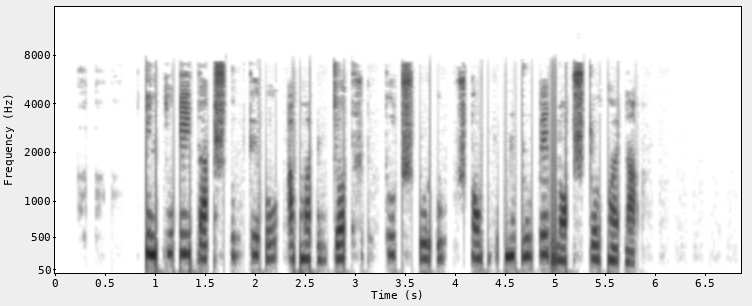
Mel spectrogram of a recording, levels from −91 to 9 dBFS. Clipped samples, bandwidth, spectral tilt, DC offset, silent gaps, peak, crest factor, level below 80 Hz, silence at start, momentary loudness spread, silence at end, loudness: under 0.1%; 7.8 kHz; -3.5 dB/octave; under 0.1%; 3.23-3.28 s, 3.93-3.98 s; -2 dBFS; 18 dB; -50 dBFS; 0.9 s; 9 LU; 1.05 s; -17 LUFS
